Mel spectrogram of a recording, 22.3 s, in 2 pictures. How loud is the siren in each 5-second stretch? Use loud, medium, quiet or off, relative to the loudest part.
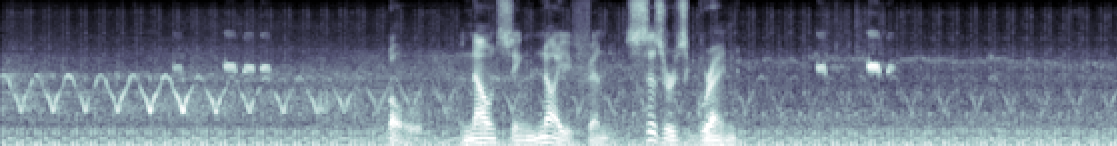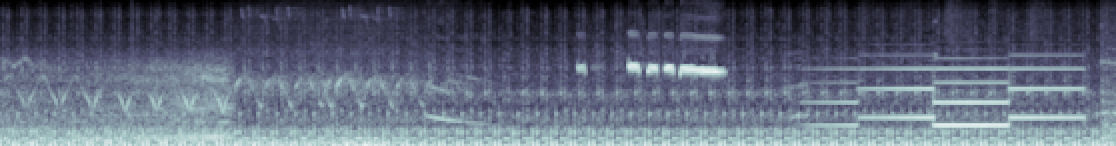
loud, medium, medium, medium, loud.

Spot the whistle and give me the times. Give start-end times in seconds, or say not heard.
1.7-2.8, 8.2-8.9, 16.9-18.4.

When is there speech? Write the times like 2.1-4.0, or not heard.
3.9-7.4.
